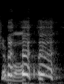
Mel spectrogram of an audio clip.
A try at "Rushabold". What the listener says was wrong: Rushabold. It needs the rolled R in the front of it.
